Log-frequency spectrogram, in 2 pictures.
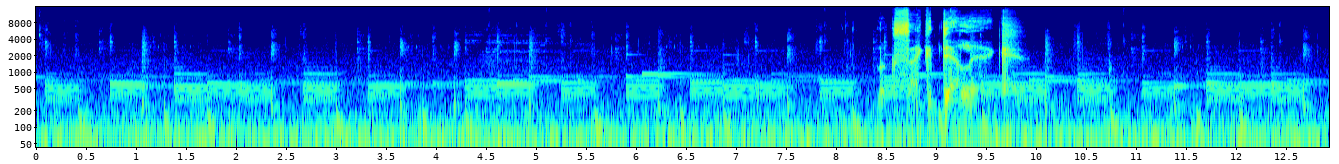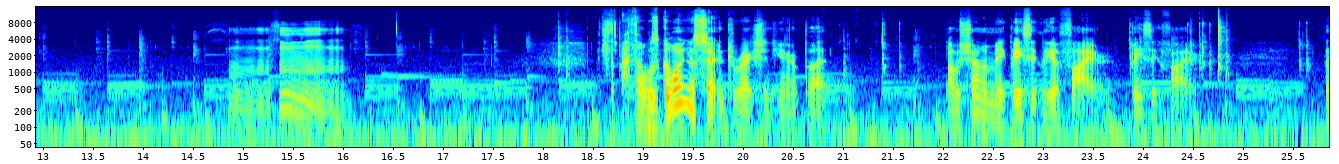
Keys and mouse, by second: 4.5 middle click, 5.1 middle click, 7.9 middle click, 9.2 click, 10.9-12.4 shift+middle drag, 18.2 space, 18.7 ctrl+s, 20.2 middle click, 20.7 middle click, 21.1 shift+middle click, 21.4 shift+a, 23.8 r, 25.5 g.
